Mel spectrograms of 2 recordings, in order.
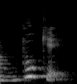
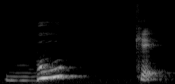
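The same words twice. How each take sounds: First: Said in the usual way. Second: "Bouquet" slow, bou louder, then a gap; first syllable isolated. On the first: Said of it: "celui-là". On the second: Shown as a demonstration. Teacher sounding out the new word, first syllable isolated. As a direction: hold and punch bou, then finish "Bouquet". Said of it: "J'entends la même chose au début".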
